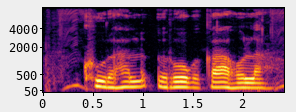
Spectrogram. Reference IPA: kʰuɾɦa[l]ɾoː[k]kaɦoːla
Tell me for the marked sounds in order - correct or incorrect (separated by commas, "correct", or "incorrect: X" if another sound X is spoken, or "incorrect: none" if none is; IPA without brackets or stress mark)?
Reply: correct, incorrect: ɡ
